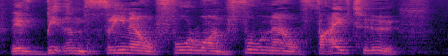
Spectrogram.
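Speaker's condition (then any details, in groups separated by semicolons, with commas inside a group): No condition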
